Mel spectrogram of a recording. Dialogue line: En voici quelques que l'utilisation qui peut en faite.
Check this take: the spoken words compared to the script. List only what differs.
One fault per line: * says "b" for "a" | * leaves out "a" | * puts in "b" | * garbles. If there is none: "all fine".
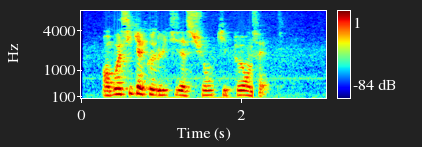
all fine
